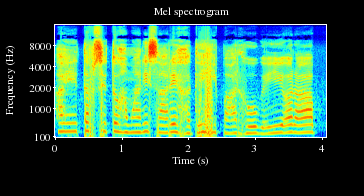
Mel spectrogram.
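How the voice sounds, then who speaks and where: A woman's voice: on the high side, steady tone, slow pace, dark tone, slight background noise. A woman voicing a bold, teasing young woman in love, talking back with playful defiance in a narrated story. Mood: cheeky. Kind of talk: narrated story with acted dialogue.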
